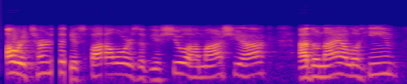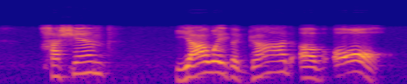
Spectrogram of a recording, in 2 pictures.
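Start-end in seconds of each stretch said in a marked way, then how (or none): none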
